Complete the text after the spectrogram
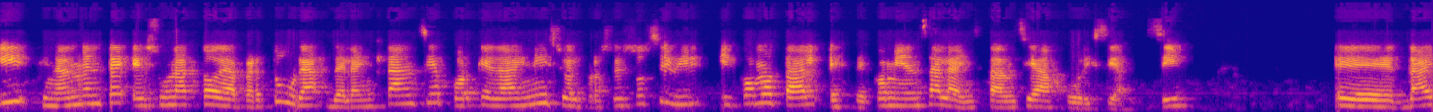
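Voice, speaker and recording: Intonation runs lively even as the speech stays at a fairly slow pace. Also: woman. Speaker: law lecturer. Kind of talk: online lecture. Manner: hesitant fillers.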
